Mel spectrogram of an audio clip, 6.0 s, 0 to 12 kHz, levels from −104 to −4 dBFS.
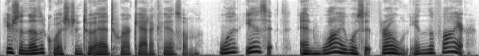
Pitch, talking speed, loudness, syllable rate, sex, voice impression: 190 Hz, 190 wpm, -18 LUFS, 4.8 syllables/s, female, slightly masculine, adult-like, slightly dark, slightly calm, unique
